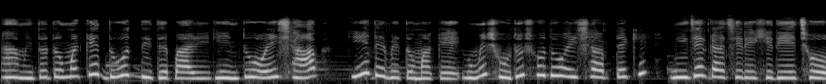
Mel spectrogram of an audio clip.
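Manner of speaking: lightly voiced goat, arguing its case; jealous goat. Goat argues it gives milk, mildly indignant. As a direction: protest with a touch of jealousy.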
